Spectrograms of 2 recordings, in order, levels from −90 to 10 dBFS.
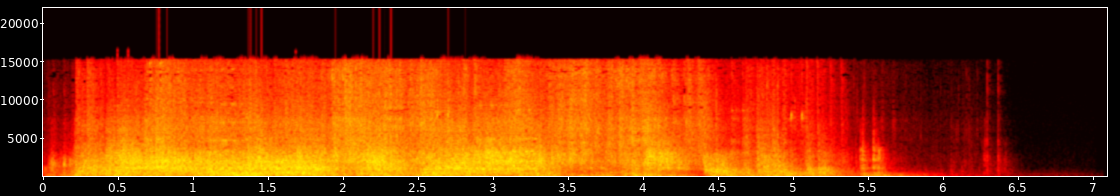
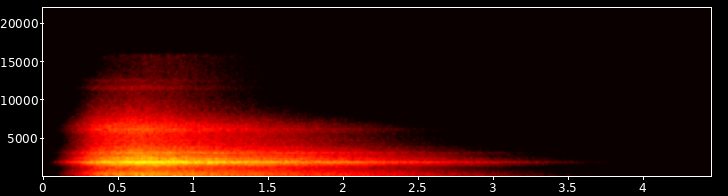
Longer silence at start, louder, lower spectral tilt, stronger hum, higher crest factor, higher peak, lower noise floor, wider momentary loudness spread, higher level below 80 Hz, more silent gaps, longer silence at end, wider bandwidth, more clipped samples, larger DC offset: second, 0 s vs 0.2 s; first, -11 LUFS vs -16 LUFS; about the same, -1.5 dB/octave vs -2 dB/octave; neither; second, 14 dB vs 22 dB; about the same, 0 dBFS vs 0 dBFS; second, -67 dBFS vs -82 dBFS; second, 11 LU vs 21 LU; first, -34 dBFS vs -48 dBFS; neither; second, 1.35 s vs 2.1 s; first, 17 kHz vs 12.5 kHz; neither; neither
